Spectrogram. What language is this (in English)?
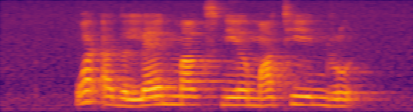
English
